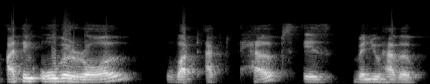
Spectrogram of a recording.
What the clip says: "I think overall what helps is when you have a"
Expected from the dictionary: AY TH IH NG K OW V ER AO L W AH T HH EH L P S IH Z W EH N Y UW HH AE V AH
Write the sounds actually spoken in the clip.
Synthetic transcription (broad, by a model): AY T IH NG K OW V ER AO L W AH T HH EH L P S IH Z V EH N Y UW HH AE V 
